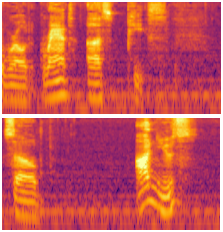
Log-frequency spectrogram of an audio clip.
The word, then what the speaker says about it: Agnus: like agnes um and you could say ag noose with a hard gu um but that gn actually is its own sound it's more like a yeah um like yeah like that n followed by the letter y so think of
